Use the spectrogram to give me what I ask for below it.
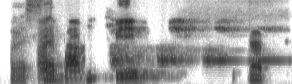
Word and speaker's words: fasabbih: Fasabbih bukan beh. Fasabbih.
